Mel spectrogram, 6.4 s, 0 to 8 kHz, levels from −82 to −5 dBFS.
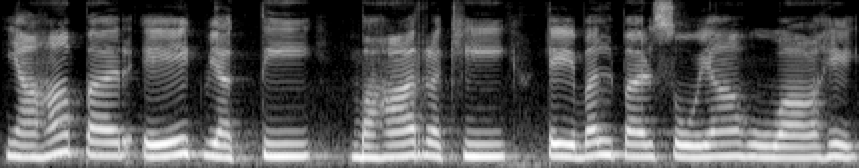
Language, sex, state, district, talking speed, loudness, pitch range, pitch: Hindi, female, Madhya Pradesh, Dhar, 100 wpm, -13 LUFS, 210-230 Hz, 220 Hz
